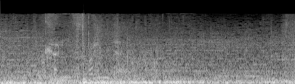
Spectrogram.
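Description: Confringo spell blasts in Hogwarts Legacy, a dense, loud rumble of booming impacts sustained throughout with crackling bursts layered on top.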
